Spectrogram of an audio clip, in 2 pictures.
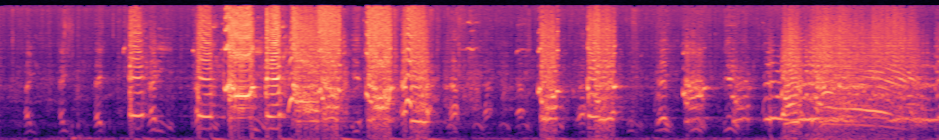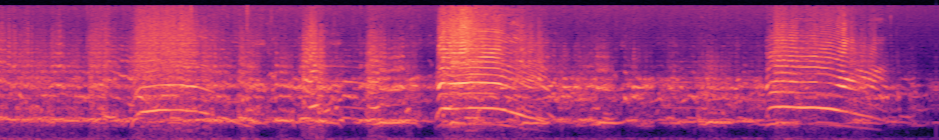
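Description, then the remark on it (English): A pack of hunting dogs bays on a hare's trail: several overlapping, wavering cries, choppy and broken at first, then swelling into a sustained chorus. “You see, if you have the good ringing hair, the hair that you put out and wear it, and stop and listen to the dogs right. Coming.”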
